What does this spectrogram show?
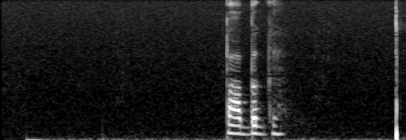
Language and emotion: Russian, neutral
